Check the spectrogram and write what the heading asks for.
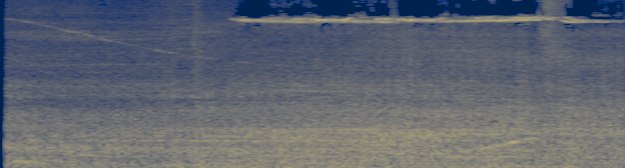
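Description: Fire department ladder truck driving past, its diesel engine and tyre noise growing louder as it approaches. A thin, high steady whine starts about two seconds in.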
